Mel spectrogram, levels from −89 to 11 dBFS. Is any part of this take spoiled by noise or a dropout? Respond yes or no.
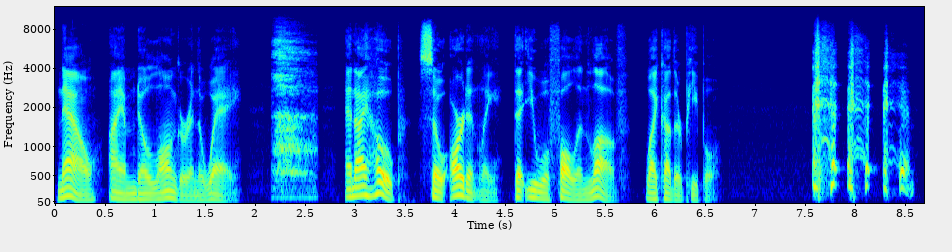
yes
